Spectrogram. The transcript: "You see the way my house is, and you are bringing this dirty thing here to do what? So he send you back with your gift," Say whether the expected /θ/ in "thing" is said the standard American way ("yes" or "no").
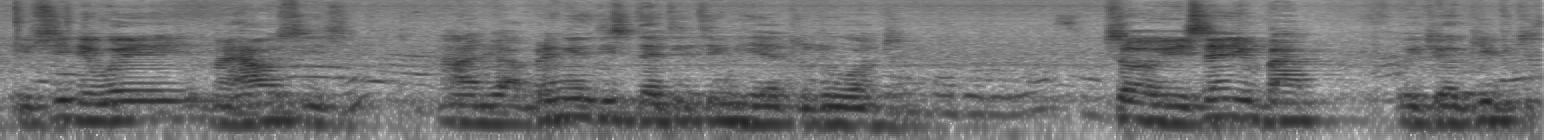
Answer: no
